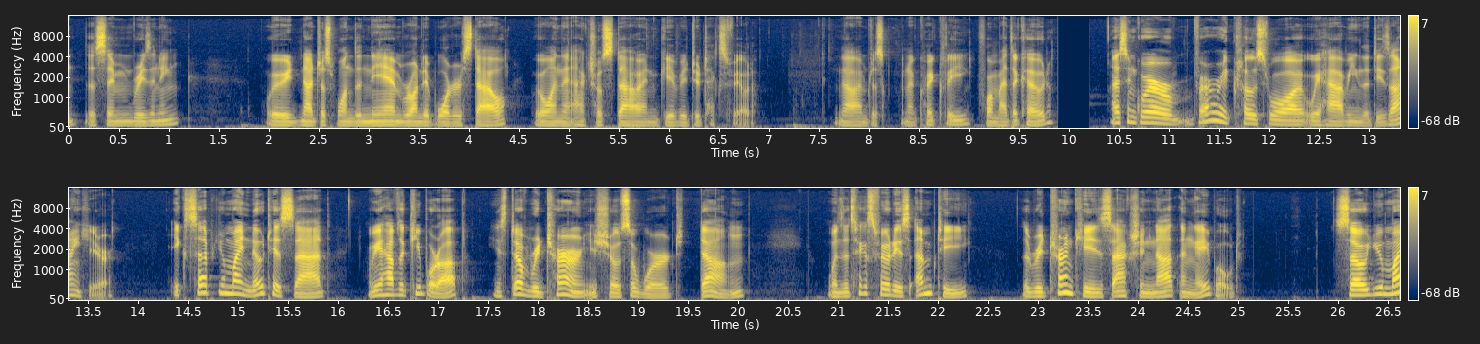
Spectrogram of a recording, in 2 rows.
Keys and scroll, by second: 7.3 super+a, 8.2 ctrl+i, 11.2 super+Tab.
